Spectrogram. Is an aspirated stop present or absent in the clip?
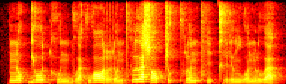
present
